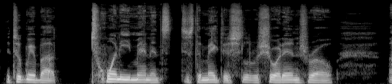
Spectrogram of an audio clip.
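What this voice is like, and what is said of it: Failing, strained voice. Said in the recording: “losing my voice, having a little bit of a vocal problem”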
